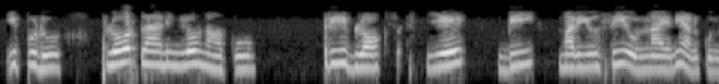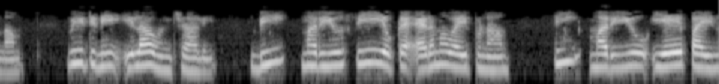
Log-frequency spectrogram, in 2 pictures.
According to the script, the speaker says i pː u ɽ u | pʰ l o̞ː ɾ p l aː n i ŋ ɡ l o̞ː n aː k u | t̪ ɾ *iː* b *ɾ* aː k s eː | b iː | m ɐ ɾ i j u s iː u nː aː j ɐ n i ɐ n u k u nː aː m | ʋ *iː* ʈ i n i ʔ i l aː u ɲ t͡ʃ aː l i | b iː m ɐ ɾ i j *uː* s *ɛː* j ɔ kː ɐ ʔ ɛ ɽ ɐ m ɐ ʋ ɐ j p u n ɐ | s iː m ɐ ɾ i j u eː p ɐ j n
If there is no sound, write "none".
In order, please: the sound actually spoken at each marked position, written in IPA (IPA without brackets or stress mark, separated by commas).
iː, l, iː, u, iː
